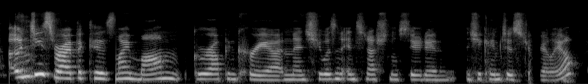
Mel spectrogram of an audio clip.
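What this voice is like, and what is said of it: Australian English accent. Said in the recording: “I didn't realize I had an Aussie accent”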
